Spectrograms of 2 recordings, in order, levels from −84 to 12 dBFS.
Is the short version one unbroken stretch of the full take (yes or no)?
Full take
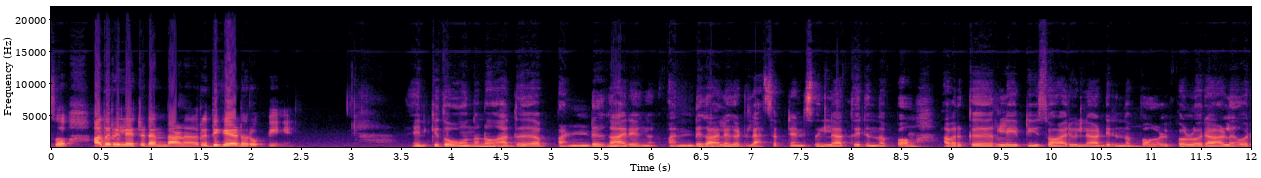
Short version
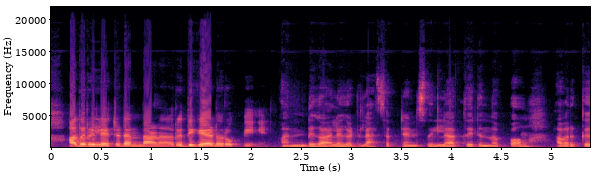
no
